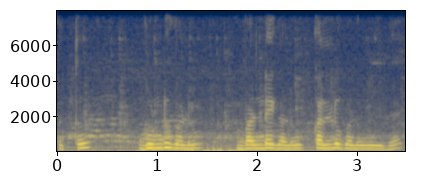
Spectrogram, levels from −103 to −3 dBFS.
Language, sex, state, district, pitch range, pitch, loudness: Kannada, female, Karnataka, Bangalore, 205-240 Hz, 220 Hz, -16 LUFS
